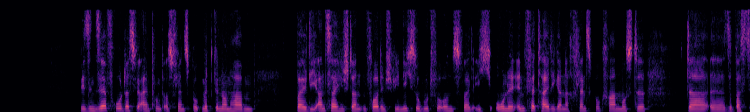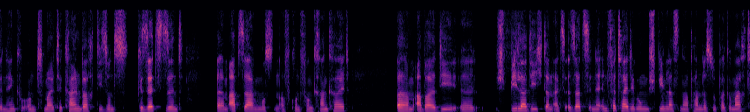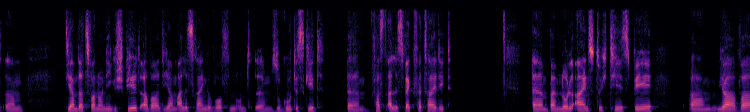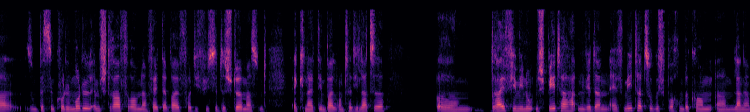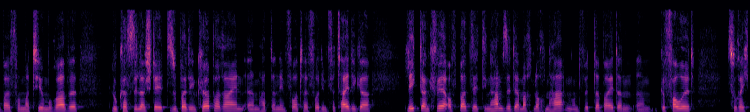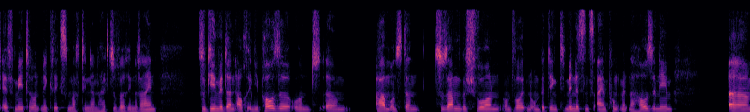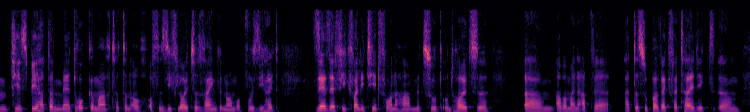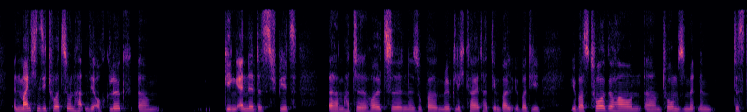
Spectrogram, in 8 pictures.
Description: Stimme als Audio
